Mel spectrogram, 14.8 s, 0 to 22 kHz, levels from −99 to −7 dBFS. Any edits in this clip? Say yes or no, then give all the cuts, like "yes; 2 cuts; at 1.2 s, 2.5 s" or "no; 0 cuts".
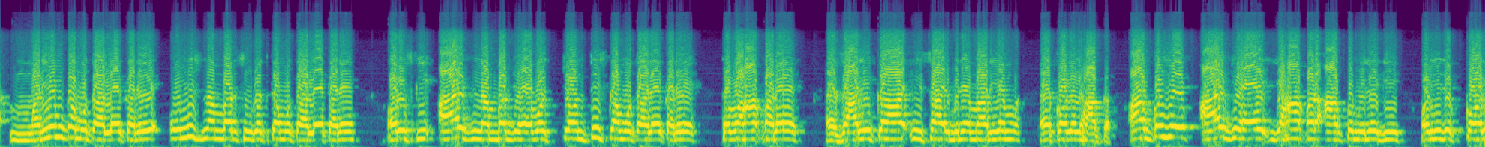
no; 0 cuts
